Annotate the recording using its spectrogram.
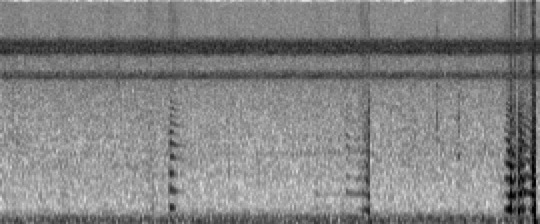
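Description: A steady, high-pitched chorus of insects, with a low rumble of wind on the microphone. A few faint short calls come through, the loudest just before the end.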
